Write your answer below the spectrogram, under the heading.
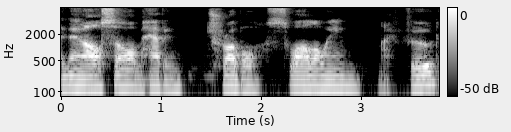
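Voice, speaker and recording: On a very clean recording with a silent background, a man speaks fairly slowly in a fairly low, somewhat breathy voice with monotone, flat intonation. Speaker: health vlogger. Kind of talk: personal health vlog. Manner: halting, repeats words.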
